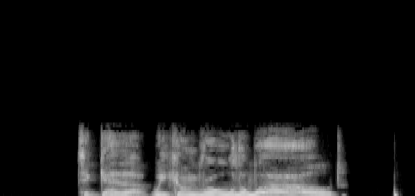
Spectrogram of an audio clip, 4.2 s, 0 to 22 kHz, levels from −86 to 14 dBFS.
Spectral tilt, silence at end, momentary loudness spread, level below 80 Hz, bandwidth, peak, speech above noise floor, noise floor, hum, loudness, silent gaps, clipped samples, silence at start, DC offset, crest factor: -5.5 dB/octave; 0.2 s; 15 LU; -48 dBFS; 8 kHz; -2 dBFS; 74 dB; -85 dBFS; none; -12 LUFS; none; under 0.1%; 0.8 s; under 0.1%; 12 dB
